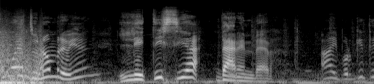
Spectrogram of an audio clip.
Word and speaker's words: Laetitia: la O es todo lo mismo e se pronuncia bueno es brava la e titia no lo dije bien Leticia bueno la de titia no no la es nada Leticia Leticia vos sos realmente la hermana de piñe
